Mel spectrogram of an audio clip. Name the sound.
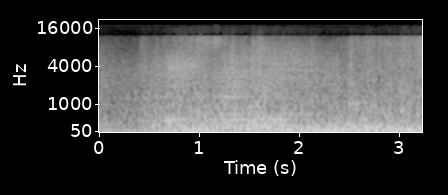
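massive explosion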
